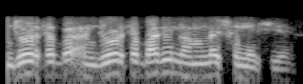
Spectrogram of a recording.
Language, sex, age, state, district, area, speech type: Maithili, male, 45-60, Bihar, Madhepura, rural, conversation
